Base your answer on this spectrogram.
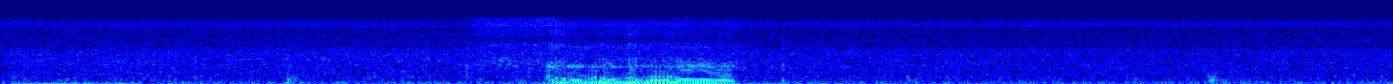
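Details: Black pug Mozuku, new to the household, lies asleep in an undignified sprawl and lets out one loud, rattling snore lasting over a second, flanked by softer breathing against constant broadband hiss.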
